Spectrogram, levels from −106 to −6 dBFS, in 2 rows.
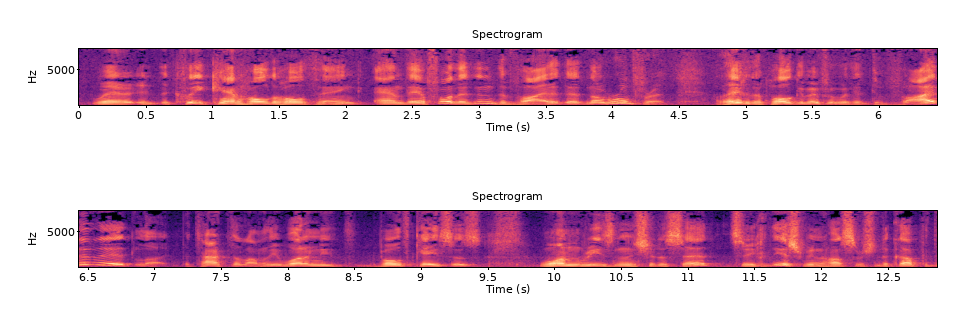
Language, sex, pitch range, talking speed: English, male, 135-170 Hz, 235 wpm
